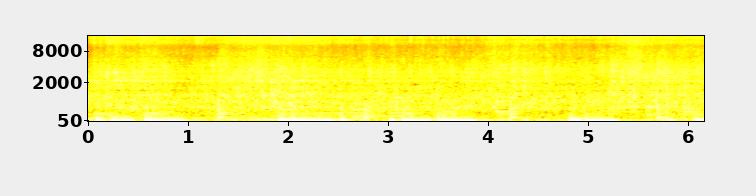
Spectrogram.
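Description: Beef with whole spices and dry red chillies frying in a karahi, a steady sizzle as it is stirred, under background music with a low bass line.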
